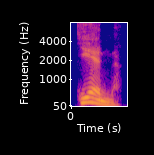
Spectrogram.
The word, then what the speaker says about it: quién: The other situation in which the U is silent is when it comes after the Q. In Spanish, we always put a U after the Q, just like in English, but the difference is that it is silent when it comes after the Q in Spanish, such as in que and quién.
